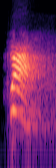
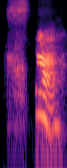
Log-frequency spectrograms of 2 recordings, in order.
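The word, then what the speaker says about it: سَ: So this has a normal fatha on top of it, so you pronounce it as sa. Okay. How would you say it? Za. Sa. Za. No, not za. We've moved on to the second column over here, so it's sa.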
